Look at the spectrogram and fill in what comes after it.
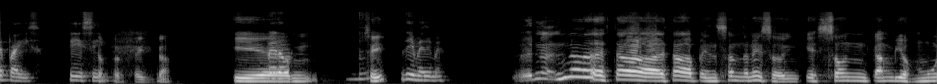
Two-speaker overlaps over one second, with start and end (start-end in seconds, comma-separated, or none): none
